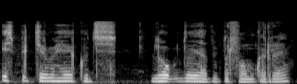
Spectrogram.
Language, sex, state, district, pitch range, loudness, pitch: Hindi, male, Arunachal Pradesh, Longding, 130-150 Hz, -18 LUFS, 140 Hz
